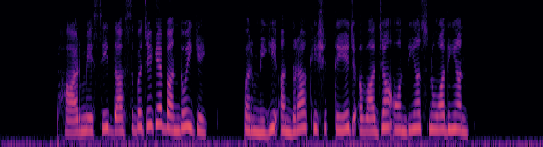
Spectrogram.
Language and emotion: Dogri, fearful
